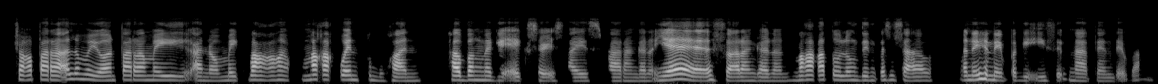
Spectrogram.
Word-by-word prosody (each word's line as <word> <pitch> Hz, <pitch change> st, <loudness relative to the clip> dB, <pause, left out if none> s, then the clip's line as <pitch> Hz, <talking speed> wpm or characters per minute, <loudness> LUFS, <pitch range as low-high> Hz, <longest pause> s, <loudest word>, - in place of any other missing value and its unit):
Tsaka 220 Hz, -1 st, 0 dB
para 215 Hz, -2 st, +3 dB
alam 250 Hz, 0 st, 0 dB
mo 225 Hz, -, -2 dB
yun? 195 Hz, +1 st, 0 dB
Para 210 Hz, -1 st, +1 dB
may 195 Hz, -2 st, -2 dB
ano 175 Hz, -2 st, -3 dB
may 190 Hz, +1 st, -4 dB
makaka 205 Hz, 0 st, +2 dB, 0.2 s
makakwentuhan 200 Hz, -6 st, 0 dB, 0.2 s
habang 200 Hz, 0 st, +3 dB
nag-e-exercise 175 Hz, -3 st, -3 dB
parang 165 Hz, -1 st, -5 dB
ganun. 165 Hz, 0 st, -7 dB
Yes, 200 Hz, -2 st, +6 dB
parang 175 Hz, -1 st, +1 dB
ganun 165 Hz, -1 st, -5 dB
makakatulong 205 Hz, 0 st, 0 dB
din 195 Hz, -1 st, -4 dB
kasi 200 Hz, +1 st, -8 dB
sa 180 Hz, -1 st, -2 dB, 0.4 s
ano 200 Hz, +1 st, +1 dB
yun 245 Hz, -5 st, +2 dB
eh, 180 Hz, -, +1 dB
pag-iisip 180 Hz, +3 st, -9 dB
natin, 160 Hz, -2 st, -6 dB
'di -, -, -7 dB
ba? 230 Hz, -, -14 dB
195 Hz, 150 wpm, -24 LUFS, 175-210 Hz, 0.4 s, Yes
